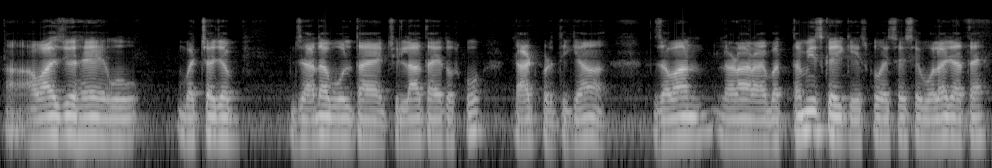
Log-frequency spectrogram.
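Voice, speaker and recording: A man's voice: on the low side, little pitch movement, normal speed, sharp tone, a little hiss or hum. A man teaching a lesson on an English poem, who reads English phrases and then explains each one in Hindi-Urdu.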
